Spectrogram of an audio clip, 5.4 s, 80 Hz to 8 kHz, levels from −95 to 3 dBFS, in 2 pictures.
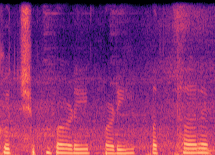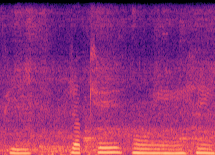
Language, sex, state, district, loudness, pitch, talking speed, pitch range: Hindi, female, Madhya Pradesh, Dhar, -16 LUFS, 205 Hz, 90 wpm, 195-215 Hz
